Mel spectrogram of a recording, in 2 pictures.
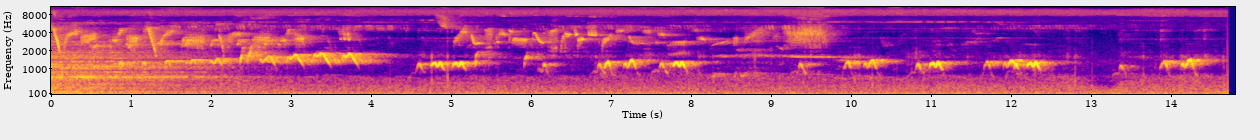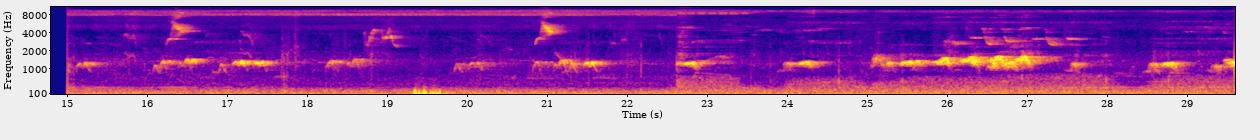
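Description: Songbirds chirping in a long run of short repeated calls over a steady high hiss. The sound drops out for an instant about halfway through.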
